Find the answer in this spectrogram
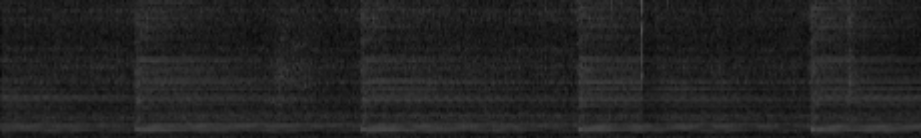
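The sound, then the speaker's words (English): A clock chimes four evenly spaced strikes, each ringing tone lingering into the next over a steady low hum. The chimes sound soft, and no one speaks. “We'll wait just a second, let the clock get over.”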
